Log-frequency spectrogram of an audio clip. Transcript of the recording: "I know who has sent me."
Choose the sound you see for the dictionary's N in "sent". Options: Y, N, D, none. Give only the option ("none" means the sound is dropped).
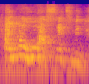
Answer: none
